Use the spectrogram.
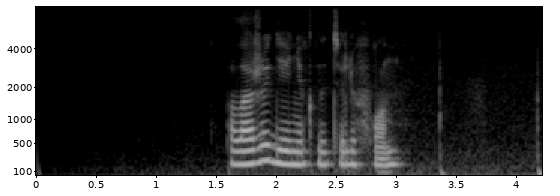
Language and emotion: Russian, neutral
